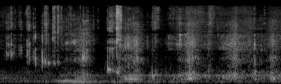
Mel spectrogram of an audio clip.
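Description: Crisp crunching and chewing of a sour cream and ranch flavoured snack, many close, irregular crunches with one louder bite near the middle, and no talking.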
